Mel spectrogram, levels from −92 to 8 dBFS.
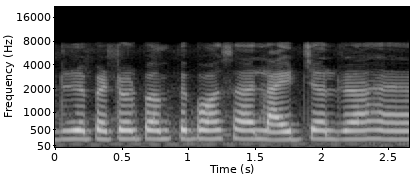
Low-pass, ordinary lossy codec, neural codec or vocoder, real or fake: none; none; none; real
